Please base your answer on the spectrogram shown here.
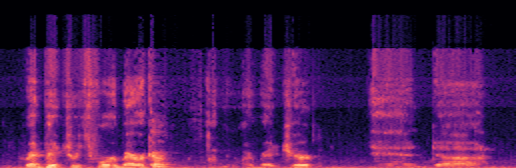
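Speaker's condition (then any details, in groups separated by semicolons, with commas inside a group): Lewy body dementia; Parkinson's-linked form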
